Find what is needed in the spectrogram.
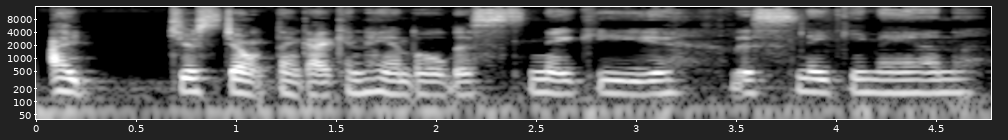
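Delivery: usual speaking voice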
